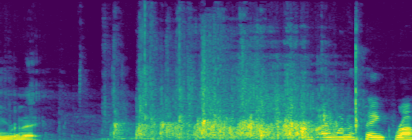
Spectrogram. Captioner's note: applause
